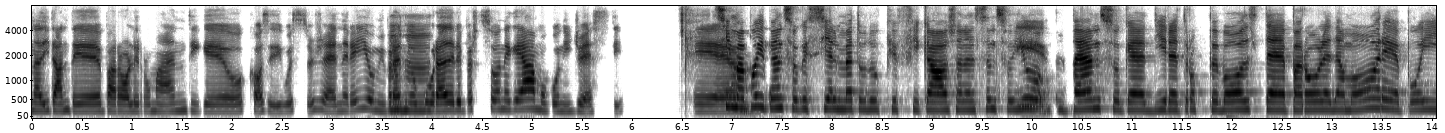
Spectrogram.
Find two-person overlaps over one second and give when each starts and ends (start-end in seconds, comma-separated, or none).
none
